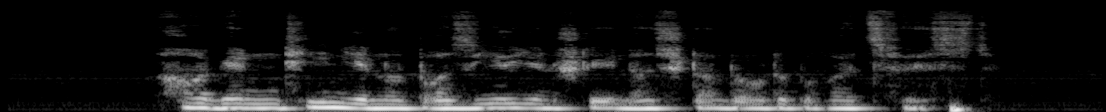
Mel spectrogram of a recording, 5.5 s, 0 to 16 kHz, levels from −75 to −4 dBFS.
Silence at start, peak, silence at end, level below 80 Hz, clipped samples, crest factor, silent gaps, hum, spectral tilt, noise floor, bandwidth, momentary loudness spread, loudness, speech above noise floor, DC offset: 0.8 s; -8 dBFS; 0.65 s; -36 dBFS; under 0.1%; 12 dB; none; none; -8 dB/octave; -66 dBFS; 9.4 kHz; 8 LU; -20 LUFS; 47 dB; under 0.1%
